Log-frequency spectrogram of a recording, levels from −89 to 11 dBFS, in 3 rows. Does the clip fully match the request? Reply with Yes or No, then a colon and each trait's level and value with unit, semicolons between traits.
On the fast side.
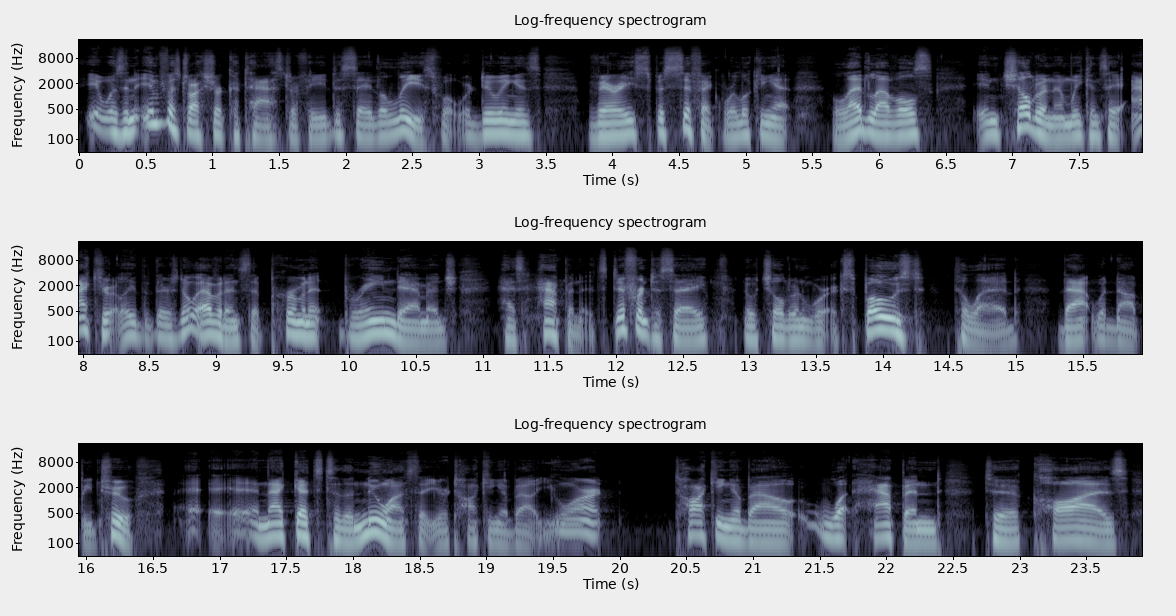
No: average, 175 wpm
